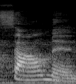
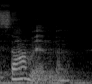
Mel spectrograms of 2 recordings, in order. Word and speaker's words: salmon: I'm like it's not salmon it's salmon the L is silent so anyway I've identified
